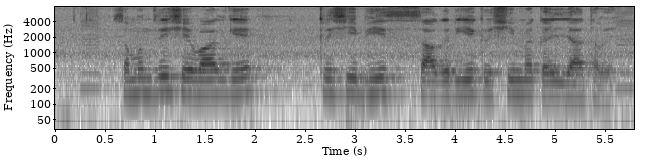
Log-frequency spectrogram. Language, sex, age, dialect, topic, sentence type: Bhojpuri, male, 18-24, Northern, agriculture, statement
